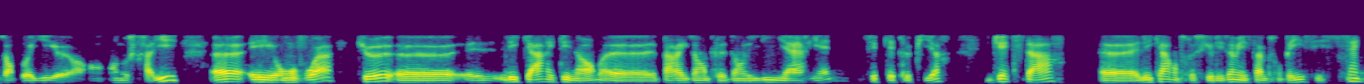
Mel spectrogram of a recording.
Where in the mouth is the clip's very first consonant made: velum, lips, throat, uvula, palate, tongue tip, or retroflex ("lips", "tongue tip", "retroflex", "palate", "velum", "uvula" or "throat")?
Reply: tongue tip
